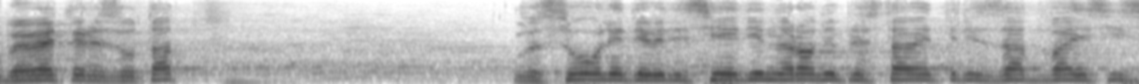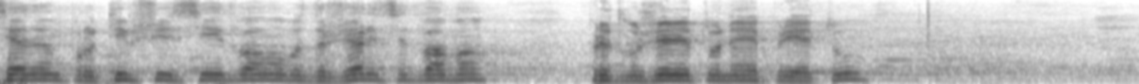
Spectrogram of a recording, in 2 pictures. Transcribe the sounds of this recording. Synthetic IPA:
obɛvɛt̪ɛɾɛzulˠt̪at̪ | ɡlˠɐsuvɐlid̪ɛvɛd̪ɛsɛɛd̪inːɐɾɔd̪nnpɾɛt̪st̪avit̪ɛlizad̪vajsɛisɛd̪ɛmpɾot̪ifʃɛsɛid̪vaməvɐzd̪ɐɾʒalisɛd̪vamə | pɾɛd̪lˠoʒɛniɛt̪onɛɛpɾiɛt̪o

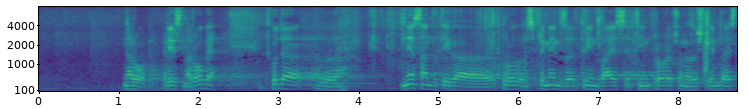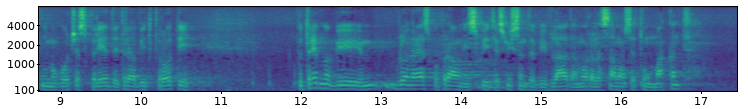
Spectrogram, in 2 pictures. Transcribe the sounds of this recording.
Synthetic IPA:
naɾoːbɛɾesnaɾoːbɛt̪ḁkoːd̪a | nɛsamd̪at̪eːɡapɾospɾɛmembzat̪ɾiːnd̪ʋajsɛt̪inpɾoːɾat͡ʃuːnazaʃt̪iɾind̪ʋajsɛt̪nimɔɡoːt͡ʃɛspɾɛjeːt̪̚d̪ajɛt̪ɾeːbabit̪pɾoːt̪i | pɔt̪ɾeːbnɔbibloːnaɾɛspɔpɾawnispit̪jɛsmiːsləmd̪abiʋlaːd̪amoːɾalasaːmawsɛt̪umakant̪

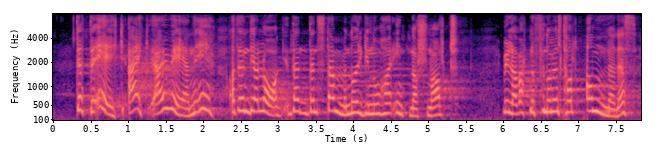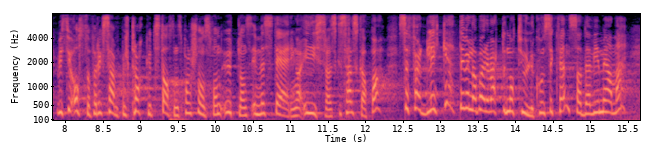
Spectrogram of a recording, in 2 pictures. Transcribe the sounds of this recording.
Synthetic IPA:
d̪̥ɛt̪ːəɛɪkːəæɪæʉeːnɪɪʔɑt̪d̪ɛnd̪ɪɑloːɡd̪ɛnd̪ɛnst̪ɛmːənːɔɾɡənuːɦɑɾɪnt̪əɳɑʂʊnɑːlt̪ | ʋɪlːhɑːʋæʈːnuːfʉnd̪ɑmɛnt̪ʰɑːlt̪ɑnːəleːd̪əsʋɪsʋɪʔɔsːɔfɔɾɛksɛmpəlt̪ʰɾɑkːʉːt̪st̪ɑːt̪nspʰɑŋʂuːnsfɔnːʉːt̪n̩ɑnsɪnʋɛst̪eːɾɪŋɑɾʔɪd̪isɾɑɛlskəsɛlskɑːpə | sɛlfœlɡəlɪɪkːəd̪ɛʋɪlːhɑːbɑːɾəʋæʈːɛnːɑt̪ʰʉːɭɪkʰʊnsəkʰʋɛnsɑʋd̪ɛʋɪmeːnəɾ

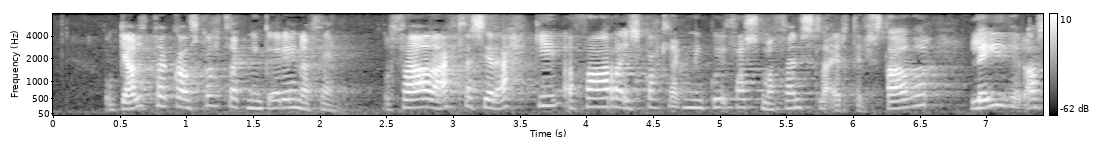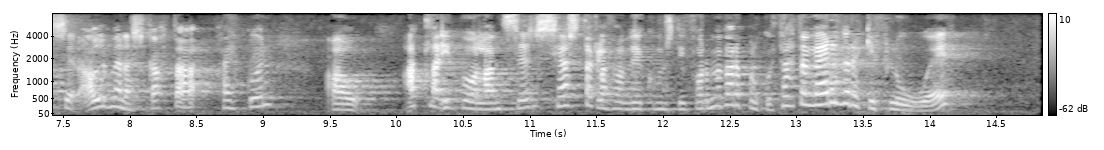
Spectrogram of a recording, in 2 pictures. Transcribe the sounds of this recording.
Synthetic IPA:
ɔɣcɛlt̪ʰakaːwskaht̪lajkniŋkaɛɾejnafɛnɔɣθaðajht̪lḁsjɛɾɛhcɪa̰ðfaːɾaiskaht̪la̰jkniŋkʏθaɾ̥sɛmaðfɛnst̪la̰ʔɛ̰ɾ̥t̪ʰɪlst̪aːðaɾ̥ | leːjðʏɾʔa̰ðsjɛɾʔa̰lmɛnːaskaht̪ahajhkʏn | a̰wa̰t̪laipowalant̪sɪnsːjɛr̥st̪aklaθaðvɪðkʰɔːmɪst̪ifɔɾmɪpajɾapʰowlkʏθɛht̪avɛɾðʏɾɛhcɪfluːwɪ

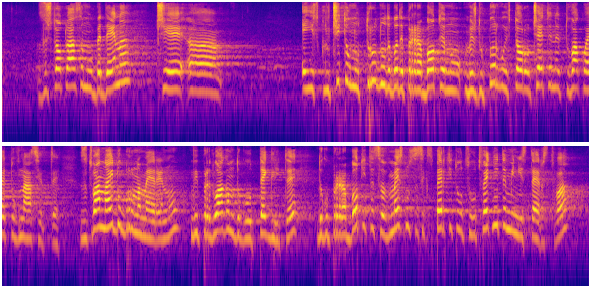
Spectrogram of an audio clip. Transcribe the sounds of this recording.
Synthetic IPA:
zɐʃt̪ɔt̪oasəmobɛd̪ɛnət͡ʃɛ | ɛisklʲut͡ʃit̪ɛlˠnot̪ɾud̪nod̪ɐbɤd̪ɛpɾɛɾɐbɔt̪ɛnomɛʒd̪upɤɾvoift̪ɔɾot͡ʃɛt̪ɛnɛt̪ovakoɛt̪ovnasʲjət̪ɛ | zɐt̪ovanajd̪obɾonɐmɛɾɛnovipɾɛd̪lˠaɡəmd̪ɐɡoːt̪ːɛɡlit̪ɛ | d̪ɐɡopɾɛɾɐbɔt̪it̪ɛsɐvmɛsnosɐsɛkspɛɾt̪it̪ɛot̪soːt̪vɛt̪nit̪ɛminist̪ɛɾst̪və

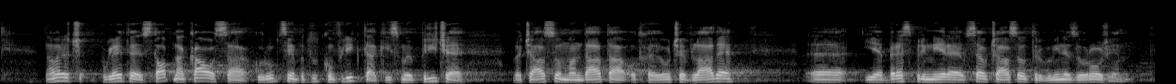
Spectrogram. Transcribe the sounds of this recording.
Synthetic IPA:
naːmɾɛt͡ʃpɔɡlɛjt̪ɛst̪ɔːpnakaːɔsakɔɾuːpt̪siɛinmpat̪ut̪kɔnfliːkt̪akismɔjɔpɾiːt͡ʃɛ | ʋət͡ʃaːsumand̪aːt̪aʔɔt̪xajajoːt͡ʃɛʋlaːd̪ɛ | jɛbɾɛspɾimeːɾɛwsɛwt͡ʃaːsawt̪əɾɡɔʋiːnɛzɔɾoːʒjɛm

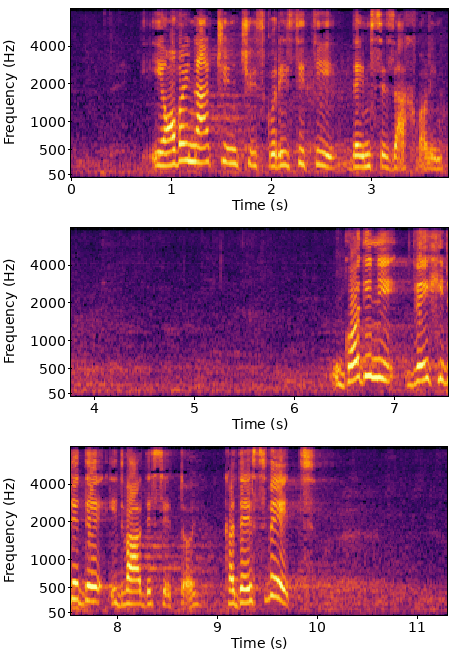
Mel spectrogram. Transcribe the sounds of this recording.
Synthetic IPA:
io̞ʋaːjnaːt͡ʂint͡ɕuisko̞ɾiːst̪it̪id̪ajimse̞za̰xʋa̰lḭm | uɡo̞d̪inid̪ʋeːxiʎad̪e̞ʔid̪ʋaːd̪e̞set̪o̞̰jkad̪aje̞sʋe̞ːt̪

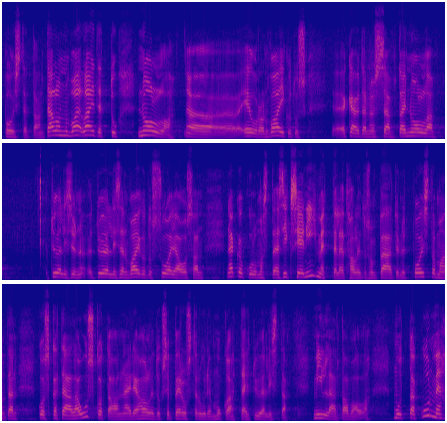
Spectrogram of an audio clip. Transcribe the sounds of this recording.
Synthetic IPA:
poist̪et̪ɑːnt̪æːlːonʋɑlɑit̪et̪ːunolːɑ | euronʋɑikut̪us | kæyt̪ænːøsːæt̪ɑinolːɑ | t̪yølːˑisynt̪yølːisenʋɑikut̪usːuojɑosɑnnækøkulmɑst̪ɑjɑsiksienihmet̪ːeleet̪hɑlːit̪usompæːt̪ynyt̪̚poist̪ɑmɑːnt̪ænkoskɑt̪æːlːæuskot̪ɑːnnæidehɑlːit̪uksemperust̪eluidemmukɑːet̪ːæeit̪yølːist̪æ | milːæːnt̪ɑʋɑlːɑ̰ | mut̪ːɑkunme

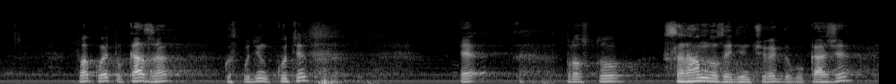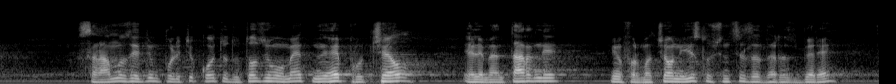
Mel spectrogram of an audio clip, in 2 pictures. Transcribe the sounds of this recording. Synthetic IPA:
t̪ovakoɛt̪okazə | ɡospod̪inkut̪ʲɛf | ɛ | pɾɔst̪o | sɾamnozɐɛd̪int͡ʃovɛɡd̪ɐɡokaʒɛ | sɾamnozɐɛd̪inpolʲit̪ikːɔjt̪od̪ot̪ɔzimomɛnt̪nɛɛpɾot͡ʃɛlˠ | ɛlɛmɛnt̪aɾniː | nfoɾmɐt̪siɔnːiist̪ot͡ʃnʲit̪sizɐd̪ɐɾɐzbɛɾɛ

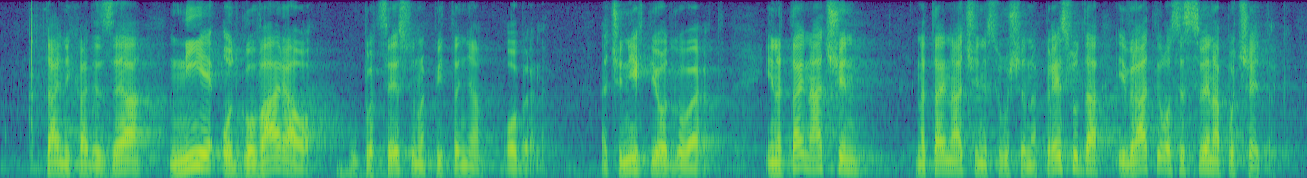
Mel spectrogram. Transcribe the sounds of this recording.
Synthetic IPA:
t̪ajnixad̪e̞zeanije̞ʔo̞d̪ɡo̞ʋaːɾao̞̰upɾo̞t̪se̞sunapiːt̪aɲao̞bɾa̰nḛ | na̰t͡ʃinijext̪io̞ːd̪ɡo̞ʋa̰ːɾa̰t̪ | inat̪aːjnaːt͡ʃinː | at̪aːjnaːt͡ʃinje̞sɾuʃenapɾe̞sud̪aiʋɾaːt̪ilˠo̞se̞sʋe̞napo̞t͡ʃe̞ːt̪ḁk

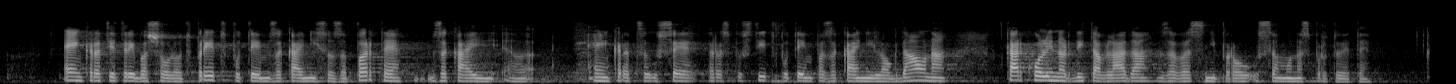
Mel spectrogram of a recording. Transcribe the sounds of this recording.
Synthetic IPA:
ɛŋkɾat̪jɛt̪ɾeːbaʃoːlɔɔt̪pɾeːt̪pot̪eːmzakajniːsɔzapəɾt̪ɛzakaj | ɛŋkɾat̪usɛɾaspust̪it̪pot̪eːmpazakajnilɔɡd̪awnakaɾkʰoːlinaɾd̪iːt̪awlaːd̪azaʋasnipɾʔɔwṵsəmunaspɾɔt̪uːjɛt̪ɛ

